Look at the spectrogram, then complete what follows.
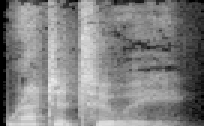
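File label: "ratatouille", British English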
